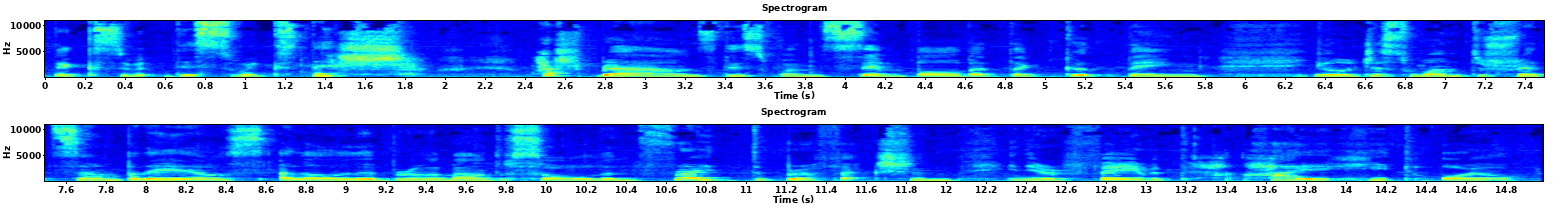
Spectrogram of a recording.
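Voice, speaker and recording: A woman's voice: mid-range voice, takes it slowly, darkish tone, lightly acted, rough recording. A woman voicing a grand old-time female TV cooking host, in a theatrical 1950s broadcast announcer delivery as she reads the show's lines aloud. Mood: grandiose. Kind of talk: reading in-game TV lines aloud.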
